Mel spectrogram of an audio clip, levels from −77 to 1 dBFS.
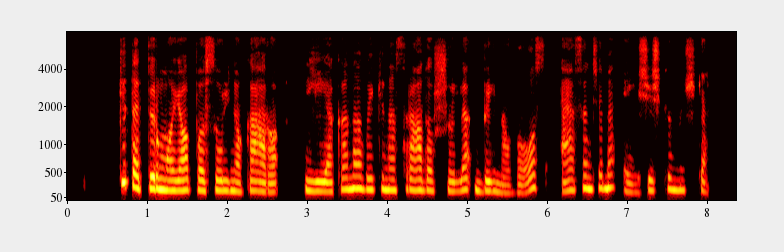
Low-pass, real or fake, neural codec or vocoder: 7.2 kHz; fake; codec, 16 kHz, 8 kbps, FreqCodec, smaller model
